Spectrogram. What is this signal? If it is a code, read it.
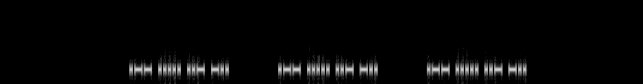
Morse code, heard as a keyed tone, about 49 wpm, 700 Hz. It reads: W5UD W5UD W5UD
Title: USA Call Signs - 4 Characters - Repeated 3x - 50wpm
